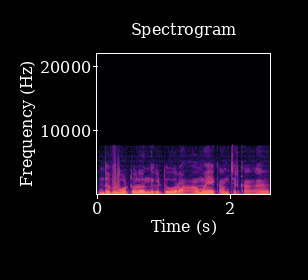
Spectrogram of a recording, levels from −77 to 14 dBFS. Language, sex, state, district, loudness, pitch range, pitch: Tamil, male, Tamil Nadu, Namakkal, -15 LUFS, 125-135 Hz, 130 Hz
